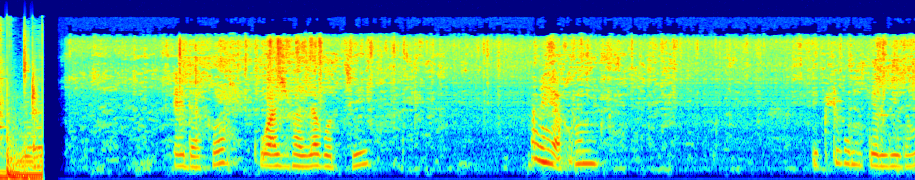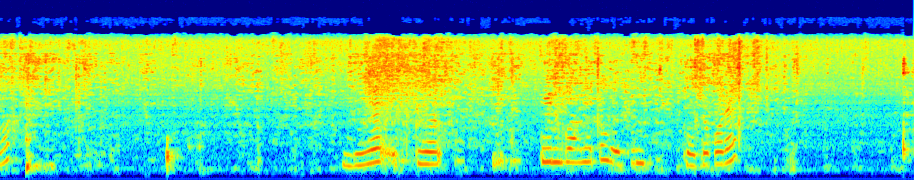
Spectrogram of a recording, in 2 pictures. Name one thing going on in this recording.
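Vegetables sizzle softly in hot oil in a pan.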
